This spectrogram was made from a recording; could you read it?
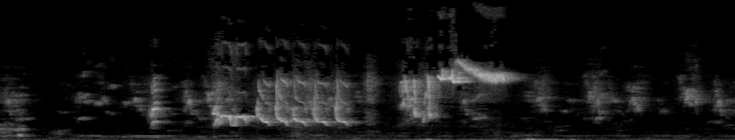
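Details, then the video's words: Song thrush song with a rapid stuttering phrase of repeated notes, then a sharp high whistle, among quieter chirps. "Sonido del Zorzal Comun - Sturz cantator - TURDUS PHILOMELOS"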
